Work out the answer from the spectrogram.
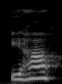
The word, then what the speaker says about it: ह्यः: यहाँ ह आधा है, य है और विसर्ग है, तो इसे उच्चारण किया जाता है यह।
